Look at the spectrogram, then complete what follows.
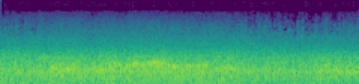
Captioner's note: wind whistling continues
